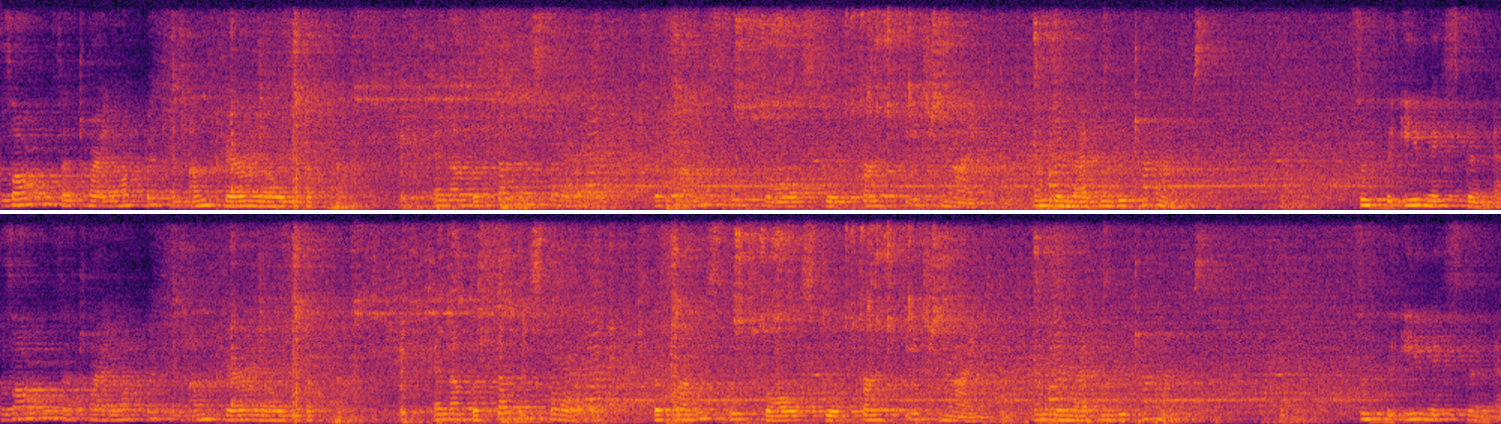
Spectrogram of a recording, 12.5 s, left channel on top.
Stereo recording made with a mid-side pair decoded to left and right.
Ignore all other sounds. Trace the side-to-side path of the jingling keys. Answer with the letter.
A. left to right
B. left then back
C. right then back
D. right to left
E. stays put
C.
